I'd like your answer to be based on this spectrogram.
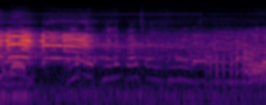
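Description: Bull stag gamefowl rooster at a Philippine gamefarm crowing loudly and close in one drawn-out call, followed by softer clucks and another bird, with someone speaking faintly underneath.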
